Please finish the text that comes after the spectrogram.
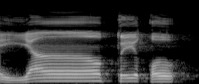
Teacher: مثال کے طور پہ یہاں پہ اس نون ساکن کے بعد تو آ رہا ہے جو کہ حروف حلقی میں سے نہیں ہے، ہم اس کو پڑھیں گے ینطقو، ہم نے زبان کہیں پہ ٹچ نہیں کی، نون کو ناک میں پڑھا ہے، چھپا کے پڑھا ہے اور 1 سیکنڈ لمبا کر کے پڑھا ہے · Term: اخفا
